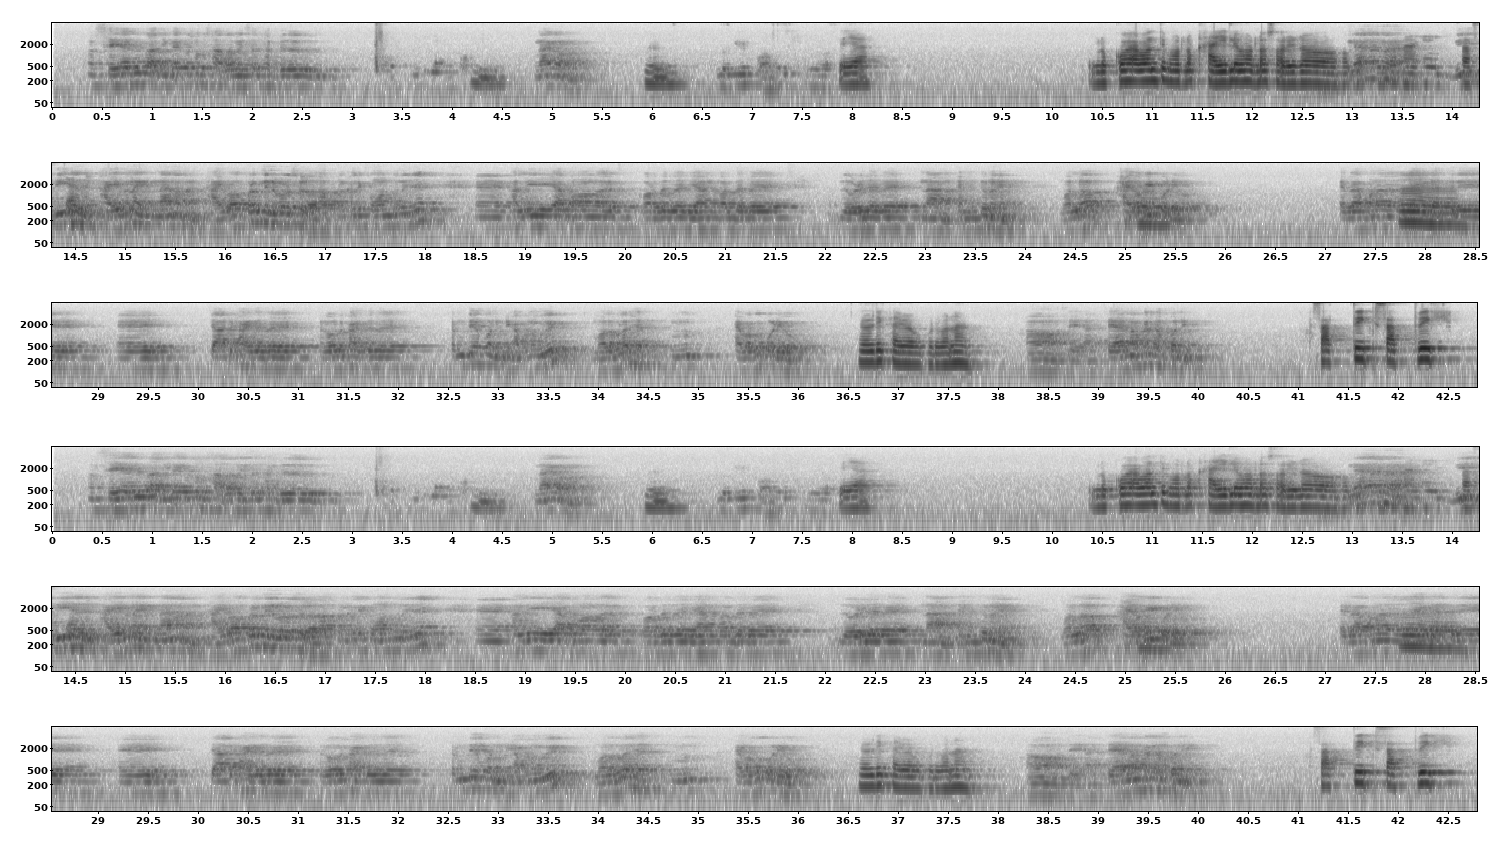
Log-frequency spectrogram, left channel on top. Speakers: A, on the left (about 60°); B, on the left (about 45°).
A: ହଁ ସେଇଆା ବି ଆଜି କାଲି ସବୁ ସାର ମିଶା ଖାଦ୍ୟ ଦେ
B: ହୁଁ
A: ନା କଣ?
B: ହୁଁ। ସେଇଆ, ଲୋକ ଭାବନ୍ତି ଭଲ ଖାଇଲେ ଭଲ ଶରୀର ହବ
A: ନା-ନା-ନା
B: କିନ୍ତୁ ନାହିଁ
A: ଦି
B: ସ୍ୱାସ୍ଥ୍ୟ
A: ଦିଜନଜାଙ୍କ
B: ନାହିଁ।
A: ଖାଇବେ ନାଇଁ ନା-ନା-ନା ଖାଇବା ଉପରେ ବି ନିର୍ଭର <inaudible> ଆପଣ ଖାଲି କୁହନ୍ତୁନି ଯେ, ଏଁ ଖାଲି ଆପଣ କରିଦେବେ ବ୍ୟାୟାମ କରିଦେବେ ଦୌଡିଦେବେ, ନା-ନା ସେମ୍ ତି ନୁହେଁ, ଭଲ ଖାଇବାବି
B: ହୁଁ
A: ପଡିବ ଏବେ ଆପ୍ ଆପଣ
B: ହୁଁ
A: ଯାଇକି ରାତିରେଏ-ଏ ଚାଟ୍ ଖାଇଦେବେ, ରୋଲ୍ ଖାଇଦେବେ ସେମତି ହେବନି ଆପଣଙ୍କୁ ବି ଭଲ ଭଲ ହେ ଉଁ ଖାଇବାକୁ ପଡିବ।
B: ହେଲଦି ଖାଇବାକୁ ପଡିବ ନା?
A: ହଁ-ହଁ ସେଇୟା, ସେଇଆ ନ କଲେ ହବନି।
B: ସାତ୍ତ୍ଵିକ ସାତ୍ତ୍ଵିକ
